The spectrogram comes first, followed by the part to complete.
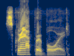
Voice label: "Scraperboard", American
